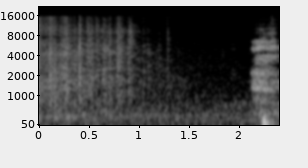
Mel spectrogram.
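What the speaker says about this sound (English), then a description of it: "Stupid bird, go away!" A bird, apparently a pigeon, gives one short coo near the end. It is fairly distinct against an otherwise quiet, faintly hissing background, with no voices.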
